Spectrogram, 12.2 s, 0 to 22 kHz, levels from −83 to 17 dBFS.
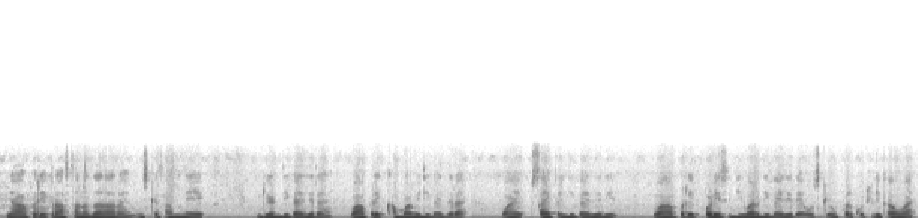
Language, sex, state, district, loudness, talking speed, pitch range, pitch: Hindi, male, Bihar, Araria, -17 LUFS, 235 wpm, 140-150 Hz, 145 Hz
